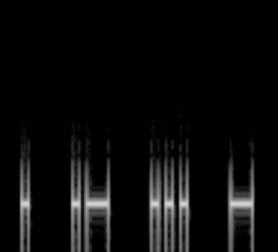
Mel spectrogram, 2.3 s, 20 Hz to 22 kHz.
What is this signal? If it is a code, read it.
Morse code, heard as a keyed tone, about 20 wpm, spaced as for 14 wpm, 700 Hz. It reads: EAST
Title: 068 Lesson 12f - Letter d - Words 20wpm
